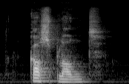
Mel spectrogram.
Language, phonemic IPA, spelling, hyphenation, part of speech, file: Dutch, /ˈkɑs.plɑnt/, kasplant, kas‧plant, noun, Nl-kasplant.ogg
- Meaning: 1. a plant grown in a greenhouse 2. a person in a vegetative state or a brain-dead person, a vegetable, a cabbage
